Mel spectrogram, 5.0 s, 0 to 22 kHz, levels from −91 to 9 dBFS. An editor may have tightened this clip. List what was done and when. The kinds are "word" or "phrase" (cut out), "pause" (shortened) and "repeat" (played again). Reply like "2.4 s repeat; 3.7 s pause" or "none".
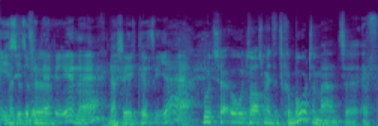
none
